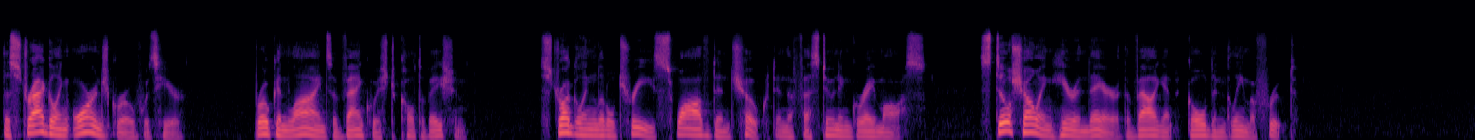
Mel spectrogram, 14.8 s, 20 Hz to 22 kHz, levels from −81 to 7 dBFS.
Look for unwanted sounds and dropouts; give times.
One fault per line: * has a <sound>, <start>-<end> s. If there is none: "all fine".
all fine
